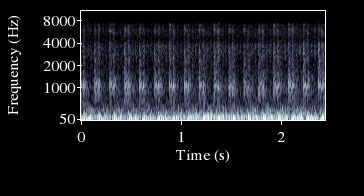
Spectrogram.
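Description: A canal barge engine runs in Birmingham, its steady, rumbling low throb pulsing in a quick, even rhythm with a faint knocking beat, continuous and fairly loud throughout with no voices.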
